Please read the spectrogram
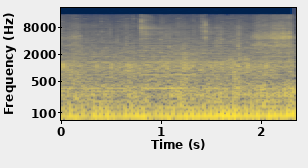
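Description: Suzuki V-Strom motorcycle riding on a gravel road: a steady engine drone with wind rushing over the microphone.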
